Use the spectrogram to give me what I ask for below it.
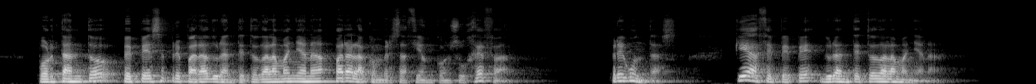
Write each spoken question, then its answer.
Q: ¿Qué hace Pepe durante toda la mañana?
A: Durante toda la mañana, Pepe se prepara para la conversación con su jefa.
